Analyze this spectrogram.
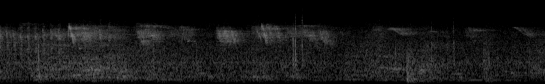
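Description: Small birds chirping: a quick run of short, high, downward-sliding chirps several times a second, growing fainter and sparser after about three and a half seconds.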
